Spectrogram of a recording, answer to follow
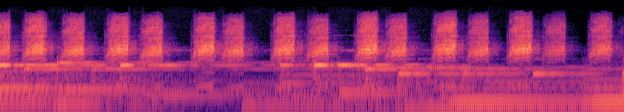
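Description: Duck quacking over and over in an even run, about two and a half quacks a second, over background music of soft held notes.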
